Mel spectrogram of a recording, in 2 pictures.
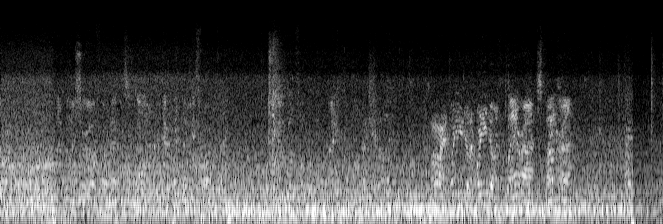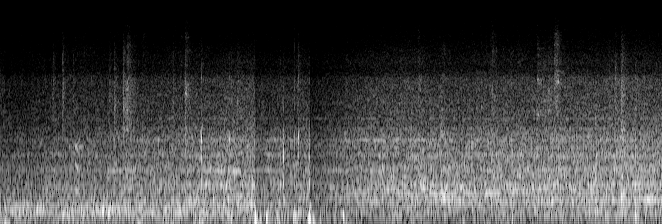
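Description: A steady low hum of machinery drones.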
